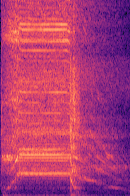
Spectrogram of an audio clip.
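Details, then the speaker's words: Evolve GTR Carbon electric skateboard, two months old: one hub motor gives a high, harsh whine as the spun wheel coasts down, much louder than the other motor. Its wheels don't stop together, and the motor gets hot if run. "this motor is very loud for some reason this one's quieter still makes noise but not as much as this one"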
